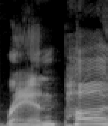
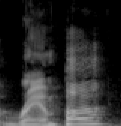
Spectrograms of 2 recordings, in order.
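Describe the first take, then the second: First: An n sound comes before the pa. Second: An m sound comes before the pa. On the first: The speaker calls it right. "Is it Dangan Ranpa, not Rampa? R A N P A" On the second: The speaker calls it wrong. "not Rampa"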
